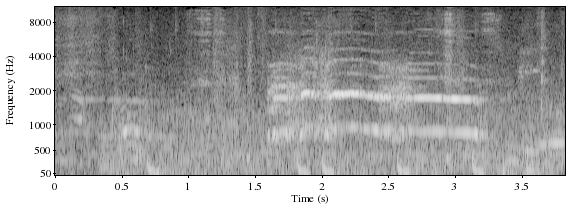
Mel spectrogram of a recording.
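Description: A rooster crows loudly and close by in Cebu City, Philippines, a long rising call, while other chickens cluck faintly in the background.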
